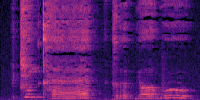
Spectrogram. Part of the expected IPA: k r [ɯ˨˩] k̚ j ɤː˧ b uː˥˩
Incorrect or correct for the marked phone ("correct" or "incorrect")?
correct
